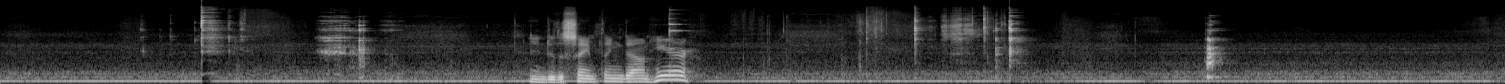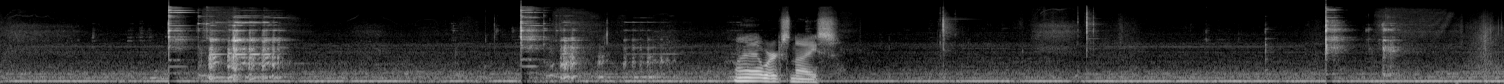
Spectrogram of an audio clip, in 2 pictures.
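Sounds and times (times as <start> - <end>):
steel plates clinking on anvil: 20.3 - 21.7.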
